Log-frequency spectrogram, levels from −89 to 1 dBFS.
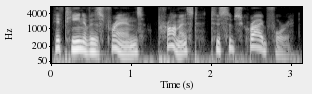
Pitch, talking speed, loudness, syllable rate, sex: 130 Hz, 170 wpm, -19 LUFS, 5.0 syllables/s, male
